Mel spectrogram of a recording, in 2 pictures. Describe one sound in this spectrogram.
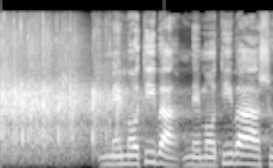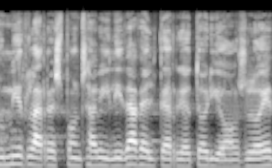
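A middle-aged woman speaks calmly into a microphone over loudspeakers.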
